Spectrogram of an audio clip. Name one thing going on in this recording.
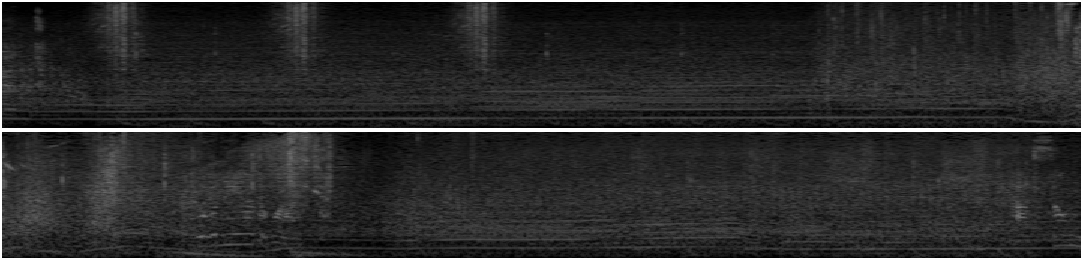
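A car engine roars at high speed.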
